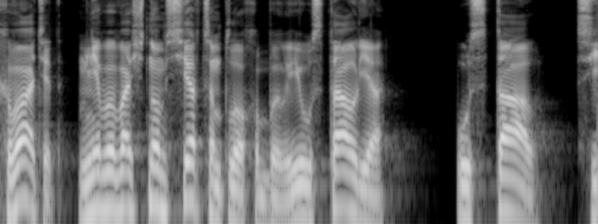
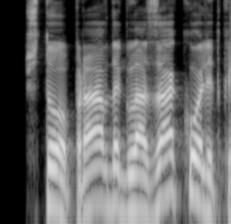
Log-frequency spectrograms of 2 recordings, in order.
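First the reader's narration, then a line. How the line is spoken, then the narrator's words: Grandmother shouting. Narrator (Russian): кричала бабушка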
